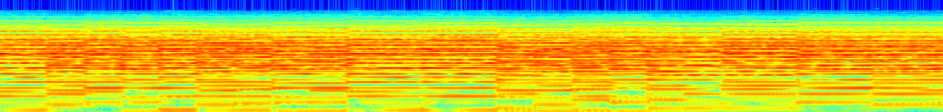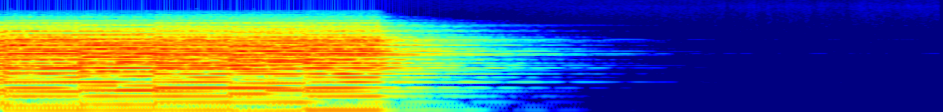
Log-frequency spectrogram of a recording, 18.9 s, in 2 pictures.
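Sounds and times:
organ: 0.0s - 14.8s.

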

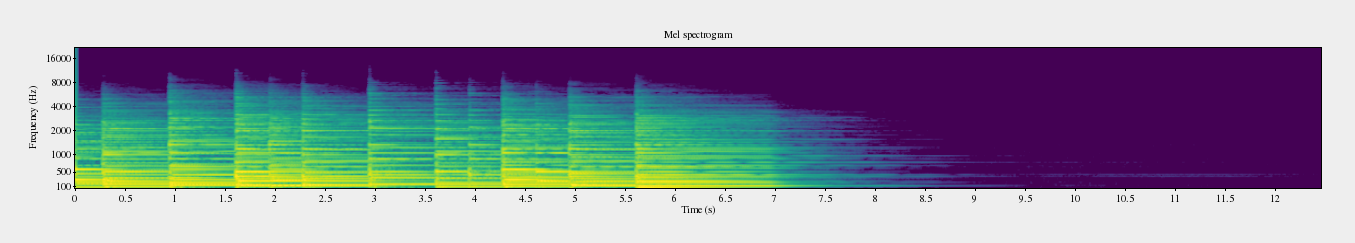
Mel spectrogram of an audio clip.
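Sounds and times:
piano version of a hymn: 0.0s - 7.5s.

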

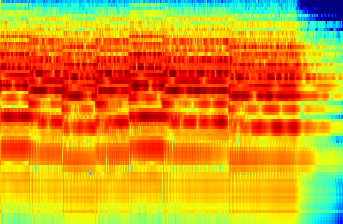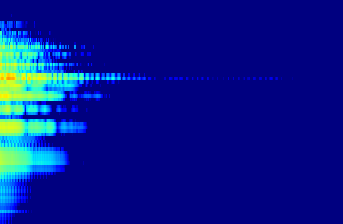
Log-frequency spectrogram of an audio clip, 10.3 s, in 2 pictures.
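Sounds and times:
melody: 0.0s - 5.4s.

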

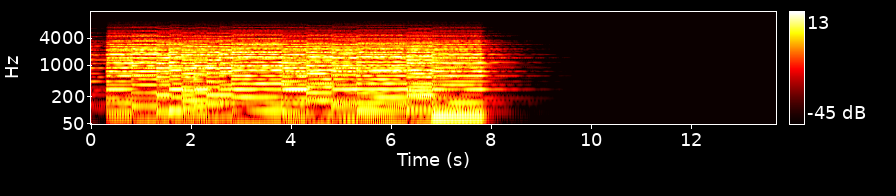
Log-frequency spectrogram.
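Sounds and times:
organ: 0.0s - 9.0s.

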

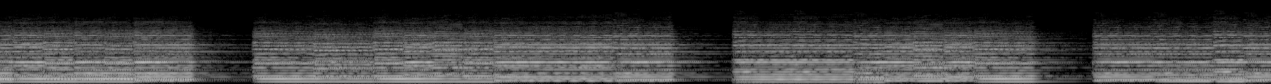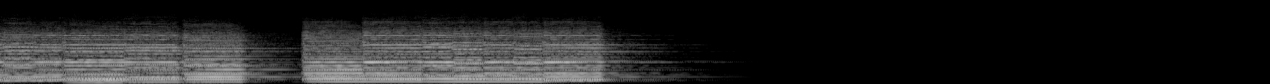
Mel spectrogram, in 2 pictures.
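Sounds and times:
string quartet: 0.0s - 19.4s.

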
